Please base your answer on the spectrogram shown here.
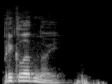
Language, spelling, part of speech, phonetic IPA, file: Russian, прикладной, adjective, [prʲɪkɫɐdˈnoj], Ru-прикладной.ogg
- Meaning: applied, practical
